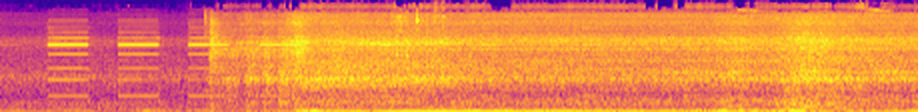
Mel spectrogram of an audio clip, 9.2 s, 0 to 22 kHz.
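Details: 2014 VW Tiguan 2.0 TSI (CCTA) push-button start after turbo-to-downpipe gasket replacement: dash chimes, cranks, catches and settles to a smooth even idle with one clean rev; normal start-up.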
